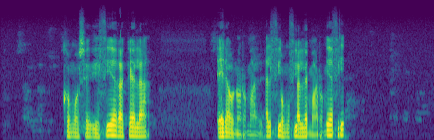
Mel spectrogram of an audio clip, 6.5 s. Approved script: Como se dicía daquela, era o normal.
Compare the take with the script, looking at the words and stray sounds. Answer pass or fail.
fail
